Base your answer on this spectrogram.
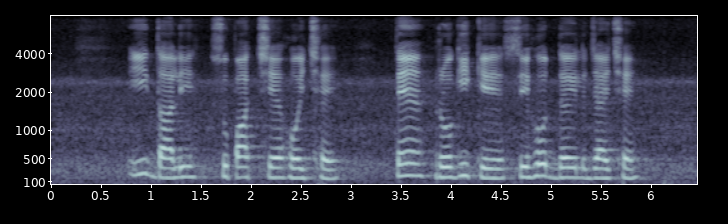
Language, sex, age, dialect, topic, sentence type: Maithili, male, 18-24, Eastern / Thethi, agriculture, statement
